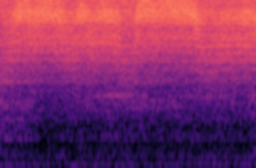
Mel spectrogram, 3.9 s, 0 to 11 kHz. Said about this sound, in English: the airbrush that I'm using here is the GSI Krios PS770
